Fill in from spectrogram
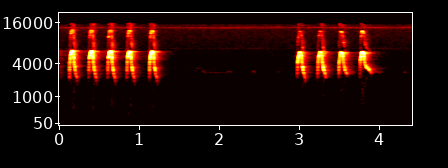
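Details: Loud tutor recording of an active bar-winged prinia: a series of five sharp, downward-sweeping high chips, a pause of about one and a half seconds, then four more, all crisp against silence.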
